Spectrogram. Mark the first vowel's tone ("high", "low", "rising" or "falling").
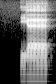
low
